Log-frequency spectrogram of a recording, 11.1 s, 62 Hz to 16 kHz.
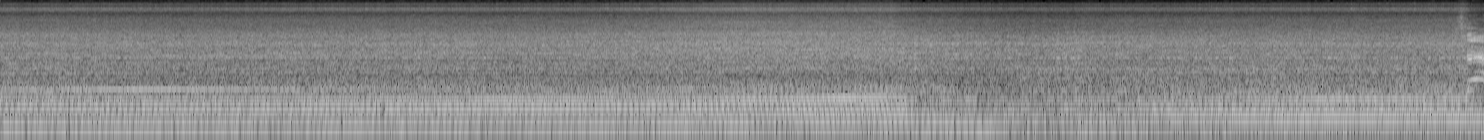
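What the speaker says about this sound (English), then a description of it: "Do a little rolling through the gears here." A 1964 Chevrolet Malibu SS on a cold test drive, its engine pulling steadily through the gears with rising harmonic tones that settle after a shift midway, loud and close from inside the car.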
